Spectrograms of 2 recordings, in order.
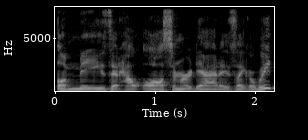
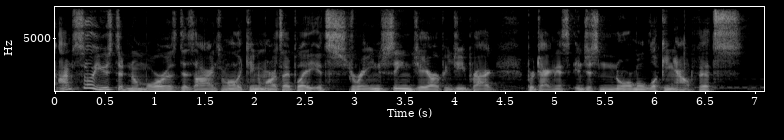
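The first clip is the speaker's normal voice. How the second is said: ordinary delivery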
